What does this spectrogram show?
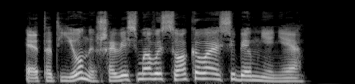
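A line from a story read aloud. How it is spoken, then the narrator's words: Grumbled. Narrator (Russian): проворчал мистер Спенсер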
